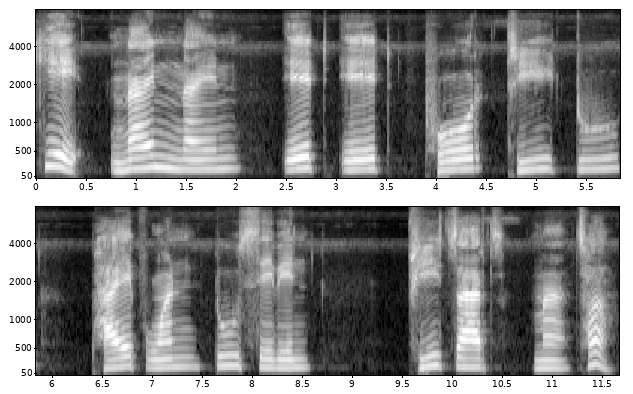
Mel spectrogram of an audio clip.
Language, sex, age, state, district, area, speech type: Nepali, male, 30-45, West Bengal, Kalimpong, rural, read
